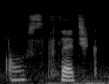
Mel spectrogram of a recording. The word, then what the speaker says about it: aesthetic: Yeah, so this is another tricky word because the TH doesn't make a th sound. It doesn't make a th sound. It's actually pronounced Aesthetic. aesthetic. Aesthetic. Aesthetic. Aesthetic. Aesthetic. The T, exactly. So no th sound, it makes aesthetic. Aesthetic.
